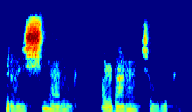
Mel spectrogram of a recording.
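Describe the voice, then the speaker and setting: A man preaching a sermon as pastor, earnest, dropping to a gentle voice when quoting. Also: mid-range voice, level tone, fast talker, husky, distant mic. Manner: earnest, softens to a gentle voice for quoted words. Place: church sanctuary.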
